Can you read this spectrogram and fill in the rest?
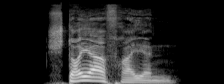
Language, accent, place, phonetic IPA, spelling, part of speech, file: German, Germany, Berlin, [ˈʃtɔɪ̯ɐˌfʁaɪ̯ən], steuerfreien, adjective, De-steuerfreien.ogg
- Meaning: inflection of steuerfrei: 1. strong genitive masculine/neuter singular 2. weak/mixed genitive/dative all-gender singular 3. strong/weak/mixed accusative masculine singular 4. strong dative plural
